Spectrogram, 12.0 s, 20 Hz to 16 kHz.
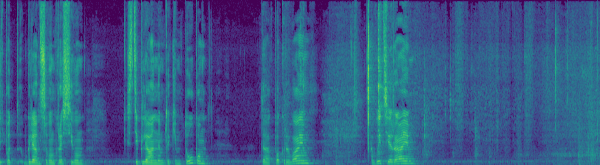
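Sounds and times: paper napkin rustling: 7.9s - 12.0s.

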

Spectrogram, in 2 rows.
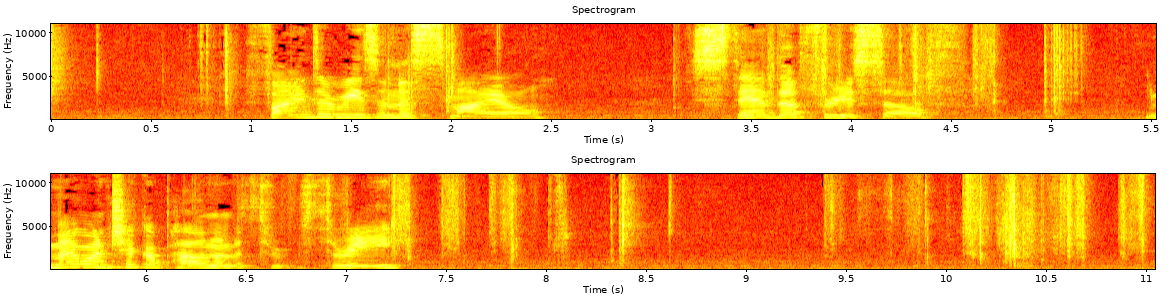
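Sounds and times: paper cards rustling: 3.4s - 5.2s, 6.6s - 8.5s, 9.4s - 11.0s.

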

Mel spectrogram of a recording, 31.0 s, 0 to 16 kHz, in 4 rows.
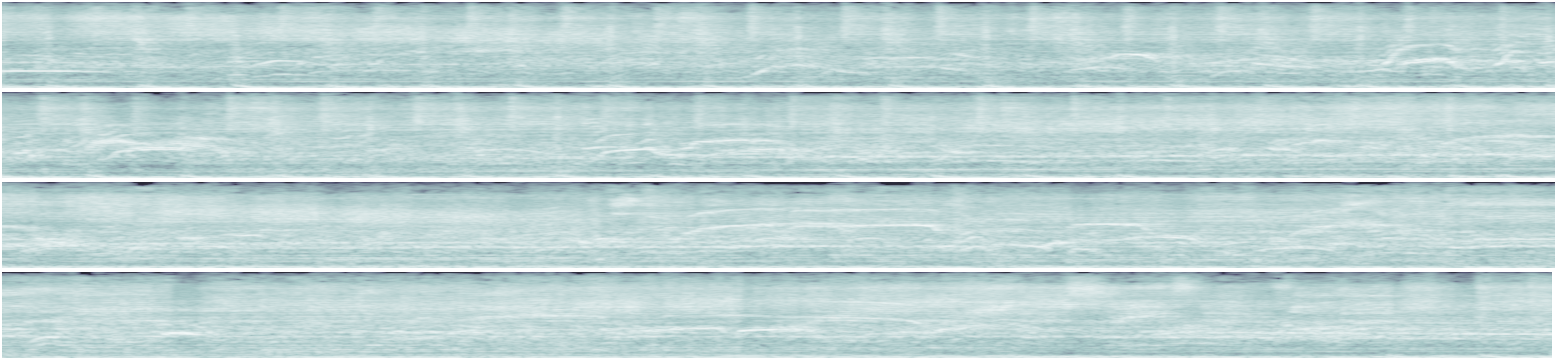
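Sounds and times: riders screaming and shouting: 0.0s - 17.6s, 18.3s - 31.0s
ride music with heavy bass beat: 0.0s - 31.0s.

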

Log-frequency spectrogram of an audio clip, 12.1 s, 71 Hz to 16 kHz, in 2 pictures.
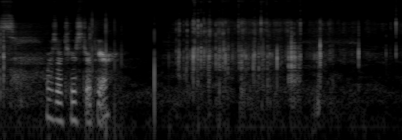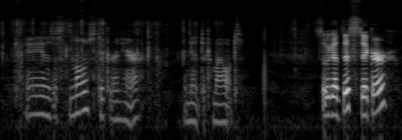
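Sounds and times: foil packet crinkling: 1.2s - 9.2s, 10.2s - 10.8s.

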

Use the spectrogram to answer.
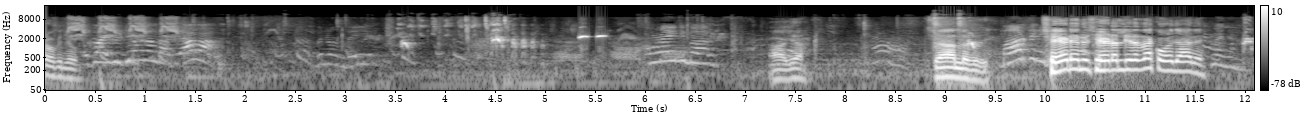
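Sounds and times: high whistled notes: 5.3s - 5.7s
wire cage door rattling: 8.8s - 9.4s.

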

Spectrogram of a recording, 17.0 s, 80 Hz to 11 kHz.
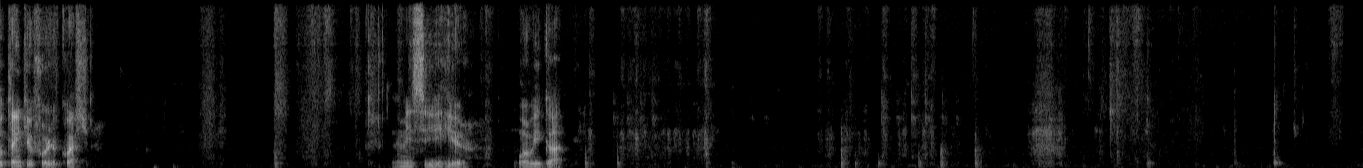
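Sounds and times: soft rustle: 2.4s - 5.2s, 13.5s - 15.3s, 16.6s - 17.0s.

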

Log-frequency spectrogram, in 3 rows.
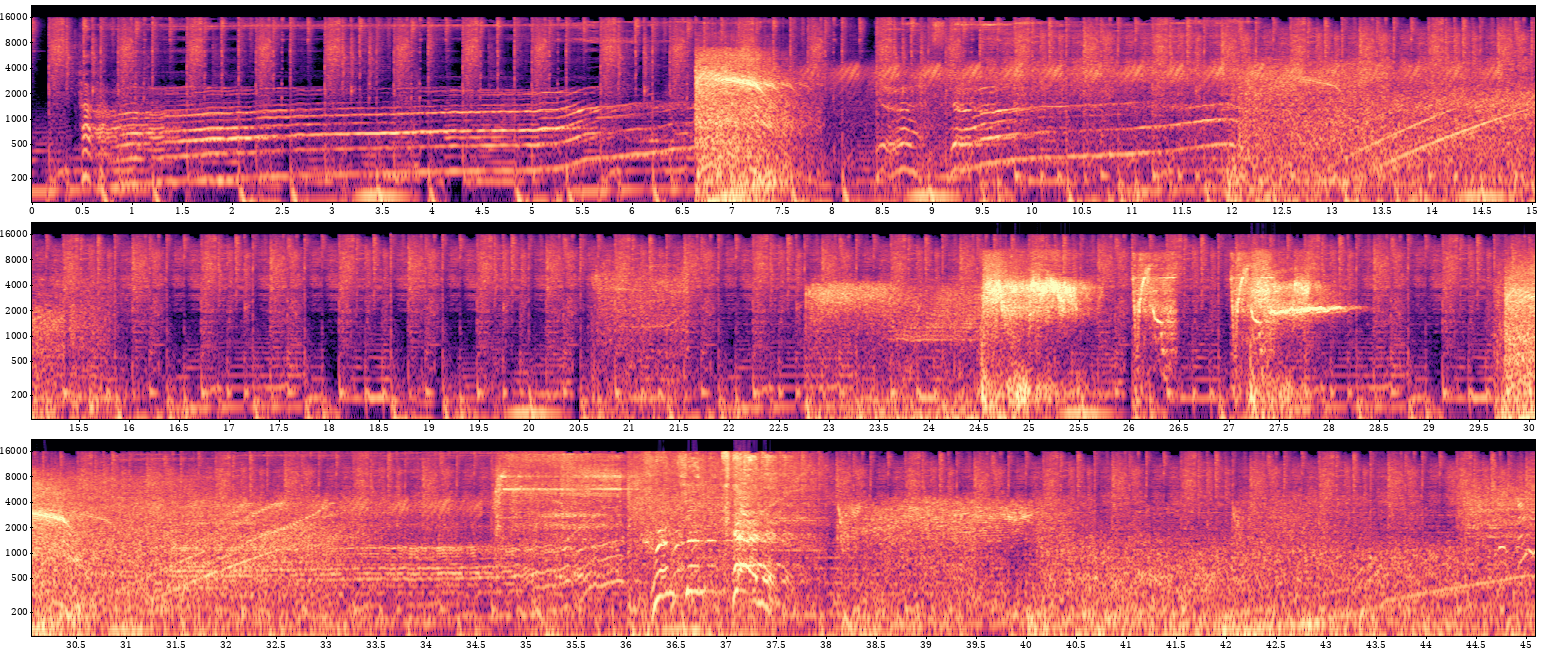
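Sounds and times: electronic background music: 0.0s - 45.0s
energy beam blast rush: 5.3s - 16.3s, 22.8s - 28.6s, 29.6s - 45.0s
rising tone: 9.3s - 16.0s, 29.7s - 36.6s
falling whistly tones: 27.2s - 28.4s
loud smashing impact: 29.7s - 33.3s.

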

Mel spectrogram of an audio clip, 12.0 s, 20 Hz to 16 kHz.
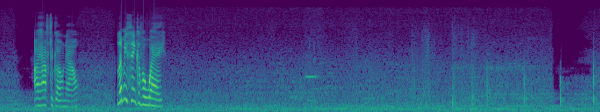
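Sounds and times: faint low hum: 0.0s - 12.0s
smartphone beep: 6.1s - 6.4s.

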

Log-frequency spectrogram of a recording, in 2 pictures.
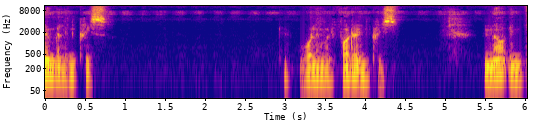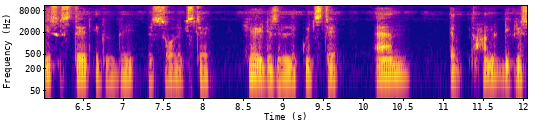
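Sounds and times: faint high-pitched background sound: 0.0s - 12.0s.

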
